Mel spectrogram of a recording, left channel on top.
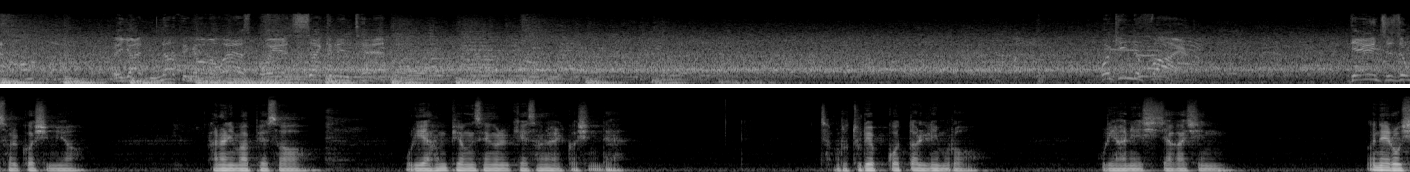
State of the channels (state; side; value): different; both; correlation 0.00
